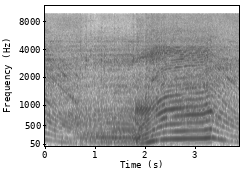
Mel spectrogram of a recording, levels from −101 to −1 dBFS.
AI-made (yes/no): no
